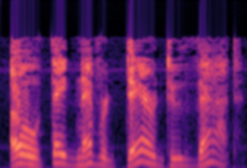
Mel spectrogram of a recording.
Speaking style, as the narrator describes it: exclaimed Tiny Trot

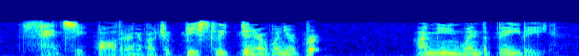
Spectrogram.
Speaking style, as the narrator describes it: Jane whispered hotly

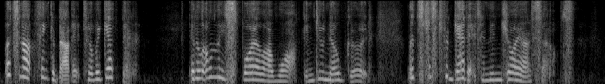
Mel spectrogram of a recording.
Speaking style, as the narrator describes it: said cheerfully

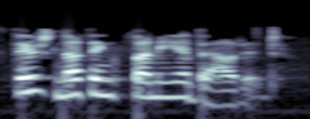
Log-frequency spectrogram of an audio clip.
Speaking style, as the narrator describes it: retorted Spooky

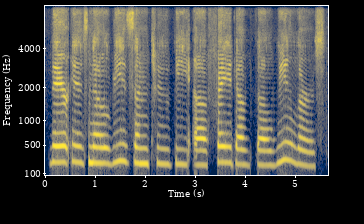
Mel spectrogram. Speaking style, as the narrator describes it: said Tick-Tock, the words coming more slowly than before

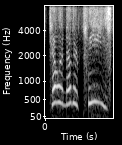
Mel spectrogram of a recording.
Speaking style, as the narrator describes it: cried Daisy

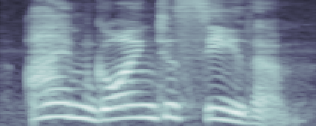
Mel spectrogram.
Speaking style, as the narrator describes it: cried Colin

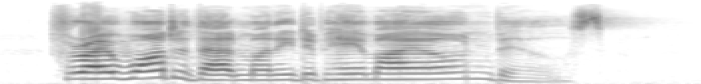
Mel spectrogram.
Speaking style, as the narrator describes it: answered Lucy Audley, with a bitter laugh

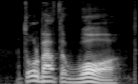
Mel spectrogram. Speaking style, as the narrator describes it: the count shouted down the table

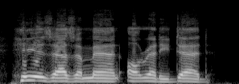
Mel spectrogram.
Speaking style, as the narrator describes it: the proud ones who tossed their spears and cried

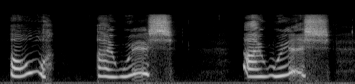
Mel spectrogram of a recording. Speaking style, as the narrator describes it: Her sobs stopped her

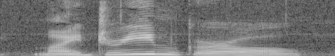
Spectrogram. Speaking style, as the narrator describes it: he cried hoarsely

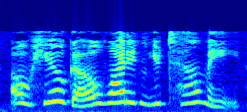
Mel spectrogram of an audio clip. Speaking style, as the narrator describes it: Karen Marshall wailed

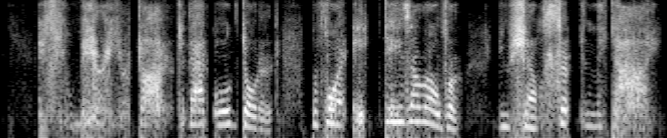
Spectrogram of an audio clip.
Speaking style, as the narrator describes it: whispered in her ear

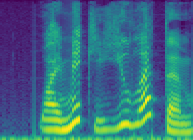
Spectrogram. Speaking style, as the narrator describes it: cried Peaches

